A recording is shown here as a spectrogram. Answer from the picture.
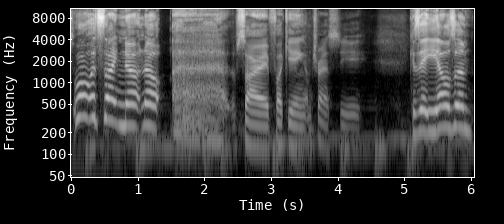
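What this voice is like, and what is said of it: Hoarse, strained voice. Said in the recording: “My voice is pretty wrecked ... now my voice is gone”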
